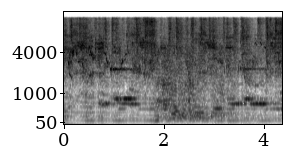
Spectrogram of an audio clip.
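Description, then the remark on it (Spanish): A dense wash of many birds perched on the branches of a tree, so many that they cover it, chirping and squawking at once, a steady, busy chatter filling the air with no pauses. “Y todos se posaron en las ramas del árbol. Y eran tantos que el árbol quedó todo cubierto por ellos.”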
